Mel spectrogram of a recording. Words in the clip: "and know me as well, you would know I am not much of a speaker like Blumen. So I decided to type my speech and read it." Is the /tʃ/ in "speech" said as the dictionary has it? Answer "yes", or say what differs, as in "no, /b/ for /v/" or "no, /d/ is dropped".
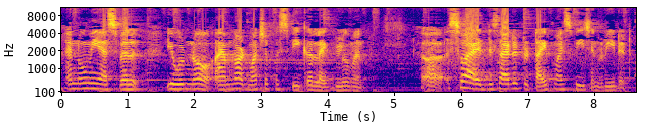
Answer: yes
